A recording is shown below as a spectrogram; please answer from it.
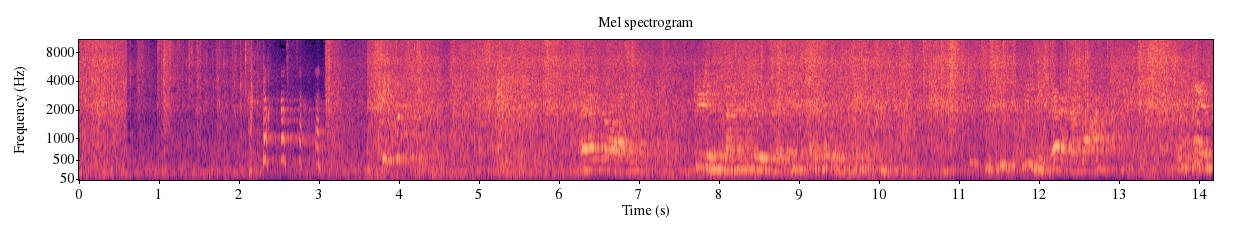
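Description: Heaps of toy gold coins clinking and rattling in a bathtub as handfuls are scooped up and poured out, a dense run of small clicks that thickens after about three seconds, with voices over it.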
